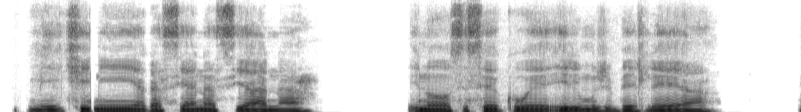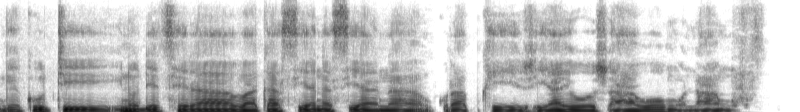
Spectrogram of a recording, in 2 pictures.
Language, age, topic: Ndau, 50+, health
